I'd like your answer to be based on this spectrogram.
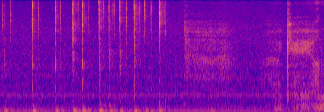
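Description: Someone types a password on a computer keyboard, a quick irregular run of crisp close key clicks lasting a couple of seconds, then quieter rustling and a soft click as the typing stops.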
